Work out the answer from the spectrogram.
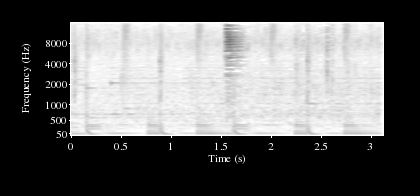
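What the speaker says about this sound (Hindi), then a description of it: "थोड़ा और पानी ऐड करेंगे। मैं यहाँ नॉर्मल पानी का यूज कर रही हूँ।" Plain water poured into a pan of simmering vegetable Manchurian gravy over a medium flame, giving close, regular glugging liquid pulses about twice a second with a soft wet sputter between them.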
